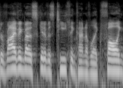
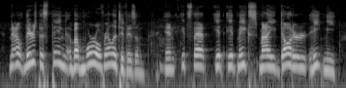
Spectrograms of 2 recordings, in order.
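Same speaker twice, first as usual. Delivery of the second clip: high, slow, frog-like puppet voice impression; 6 semitones higher, 7 dB quieter than usual. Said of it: "doing my Jordan Peterson impression".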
